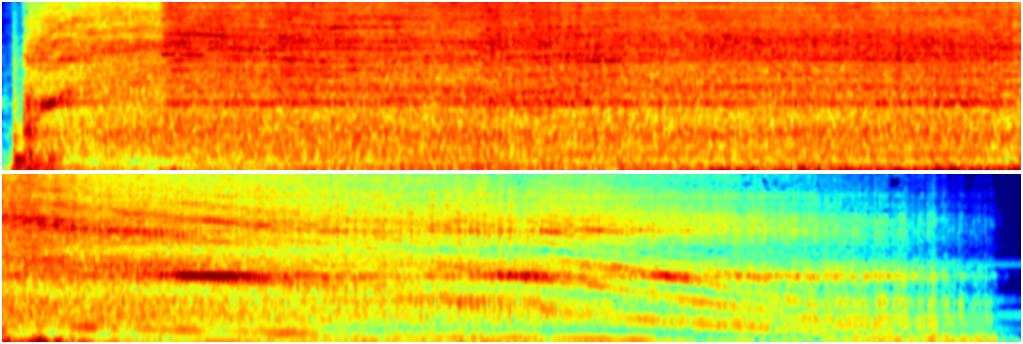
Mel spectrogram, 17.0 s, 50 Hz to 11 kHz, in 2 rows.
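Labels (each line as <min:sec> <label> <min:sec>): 0:00.0 A circular saw cuts with a loud, high-pitched sound that gradually slows down and decreases in intensity. 0:17.0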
